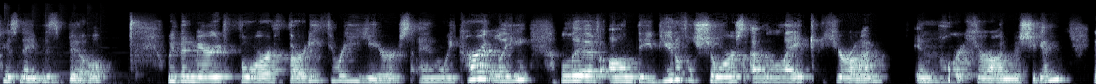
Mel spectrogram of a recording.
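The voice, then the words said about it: Slight Southern US accent. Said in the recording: “I'm a Southern girl... deep, deep Louisiana roots. So if you hear a little bit of an accent, that's where it's from, because I am not a Midwesterner”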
